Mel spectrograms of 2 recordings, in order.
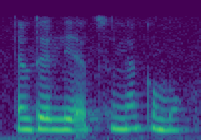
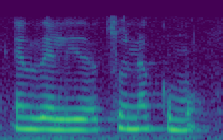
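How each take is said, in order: The two takes are said the same way.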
